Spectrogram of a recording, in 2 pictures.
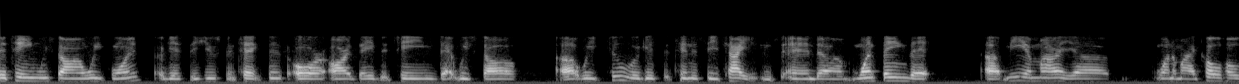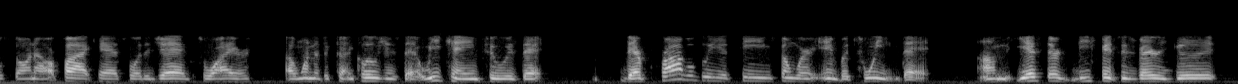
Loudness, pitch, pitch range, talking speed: -23 LUFS, 145 Hz, 130-180 Hz, 175 wpm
